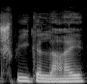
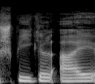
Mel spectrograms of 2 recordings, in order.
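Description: First: The l links smoothly into Ei without a break. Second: A glottal stop separates Spiegel from Ei. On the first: The speaker calls it wrong. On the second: The speaker calls it right.

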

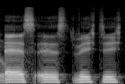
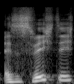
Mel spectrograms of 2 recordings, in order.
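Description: First: It is said in a robotic voice. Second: It is said in a natural voice.

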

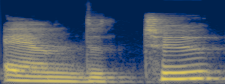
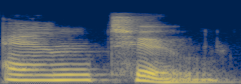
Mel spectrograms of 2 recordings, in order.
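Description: First: The t sound is released twice, separately. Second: The t sound is released once, joining the words. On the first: The speaker calls it wrong. "Eu não tenho dois ataques aqui, então eu não falo and too" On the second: The speaker calls it right. "e sim and too"

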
